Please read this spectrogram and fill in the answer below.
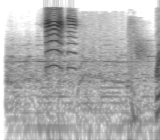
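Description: Two high-pitched squeaks like a squeeze toy, about half a second in, one longer and one short, each slightly rising then falling.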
